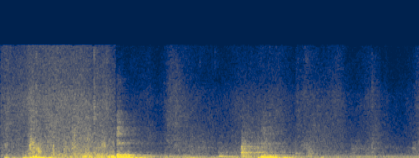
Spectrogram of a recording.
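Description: An elevator door thuds shut.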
